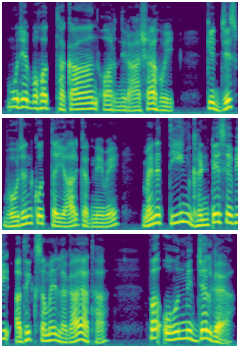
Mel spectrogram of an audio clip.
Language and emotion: Hindi, sad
